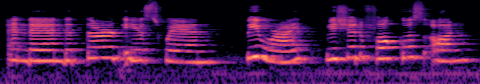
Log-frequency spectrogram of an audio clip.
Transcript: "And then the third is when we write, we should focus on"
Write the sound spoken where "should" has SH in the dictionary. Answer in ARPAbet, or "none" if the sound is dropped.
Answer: SH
